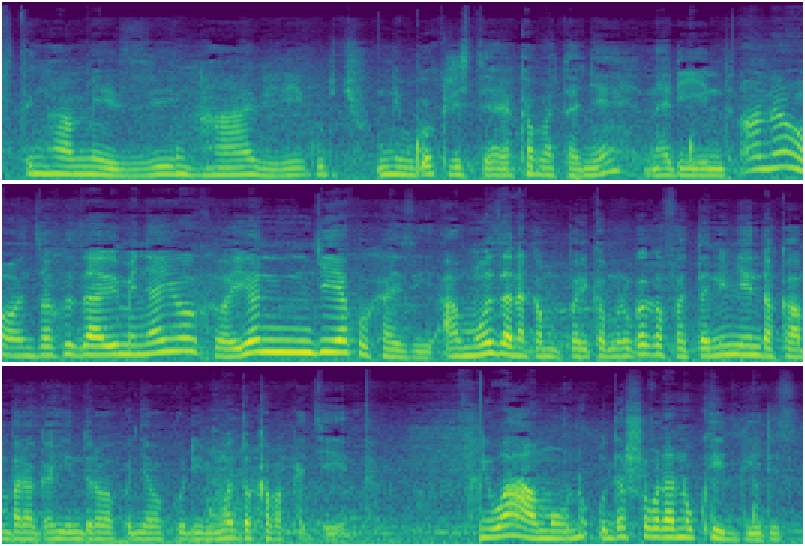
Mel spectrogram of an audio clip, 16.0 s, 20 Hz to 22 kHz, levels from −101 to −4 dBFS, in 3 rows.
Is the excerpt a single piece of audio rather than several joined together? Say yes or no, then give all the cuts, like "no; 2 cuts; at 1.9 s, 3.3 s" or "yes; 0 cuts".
no; 3 cuts; at 2.3 s, 4.9 s, 13.8 s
